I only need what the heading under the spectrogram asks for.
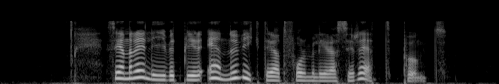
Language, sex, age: Swedish, female, 26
